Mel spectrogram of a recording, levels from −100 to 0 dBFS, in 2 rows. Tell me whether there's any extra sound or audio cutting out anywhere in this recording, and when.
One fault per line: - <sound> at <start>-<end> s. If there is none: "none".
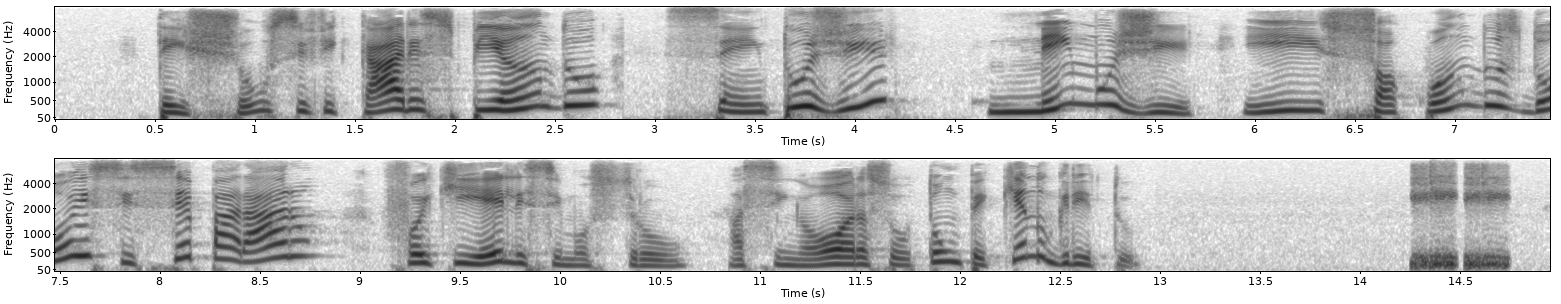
- laugh at 14.3-14.8 s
